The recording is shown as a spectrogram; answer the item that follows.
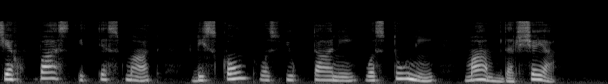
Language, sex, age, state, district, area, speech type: Sanskrit, female, 45-60, Karnataka, Mysore, urban, read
